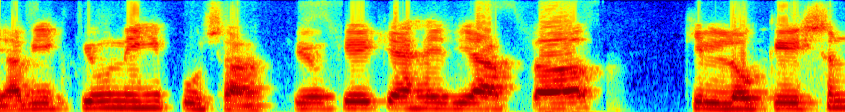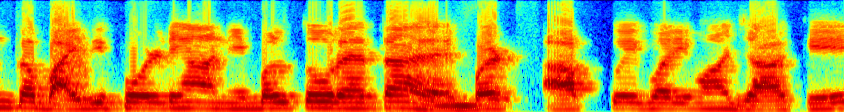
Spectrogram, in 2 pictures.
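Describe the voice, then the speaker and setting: A man teaching an accounting software class, walking through each step and quizzing his students as he goes. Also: on the high side, low-quality recording. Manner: explains step by step, often checks students' answers. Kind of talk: software tutorial lesson.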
